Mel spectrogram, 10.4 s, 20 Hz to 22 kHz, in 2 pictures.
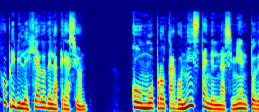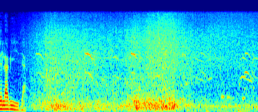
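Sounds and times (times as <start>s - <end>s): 
speech: 0.0s - 1.8s, 2.6s - 5.8s
sea waves crashing: 5.6s - 10.3s.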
